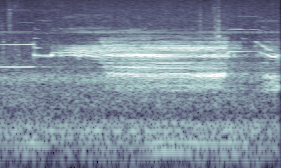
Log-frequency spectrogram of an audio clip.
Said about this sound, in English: That elk bugle is something some here have never before heard.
